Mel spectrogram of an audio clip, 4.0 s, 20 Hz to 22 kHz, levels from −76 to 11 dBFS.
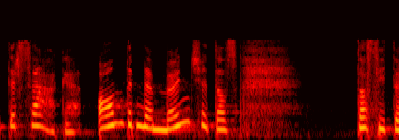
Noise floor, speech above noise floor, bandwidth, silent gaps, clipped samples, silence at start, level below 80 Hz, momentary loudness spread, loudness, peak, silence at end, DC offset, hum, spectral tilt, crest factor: -70 dBFS; 42 dB; 8 kHz; none; under 0.1%; 0 s; -70 dBFS; 14 LU; -28 LUFS; -10 dBFS; 0 s; under 0.1%; none; -3.5 dB/octave; 18 dB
